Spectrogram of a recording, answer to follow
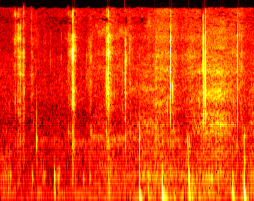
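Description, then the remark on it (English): Crisp crunches of a wild allium (wild onion) stalk picked in a forest being bitten and chewed, a string of sharp snaps at an uneven pace with quieter chewing between them and no voices. “Ooh, we'll give it a little crunch.”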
